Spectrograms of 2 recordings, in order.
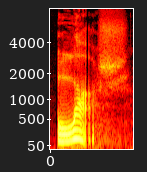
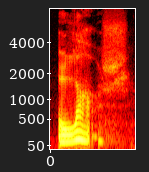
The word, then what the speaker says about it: lâche: Same thing here, when you get this circumflex, lâche. Okay, so this a is actually lower or deeper than the previous we had, okay? Ba, lâche.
